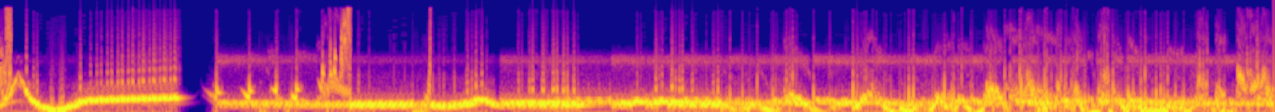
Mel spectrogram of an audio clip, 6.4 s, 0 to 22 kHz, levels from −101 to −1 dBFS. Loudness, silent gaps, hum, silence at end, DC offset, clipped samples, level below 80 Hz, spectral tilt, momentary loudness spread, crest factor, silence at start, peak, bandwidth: -9 LUFS; none; none; 0 s; under 0.1%; 1%; -20 dBFS; -8.5 dB/octave; 7 LU; 8 dB; 0 s; 0 dBFS; 17 kHz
